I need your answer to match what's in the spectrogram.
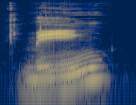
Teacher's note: Here we have one that goes up, like a question. Ming, like I'm asking a question.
